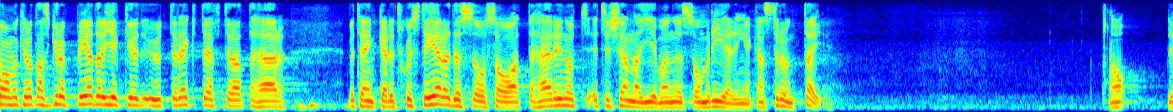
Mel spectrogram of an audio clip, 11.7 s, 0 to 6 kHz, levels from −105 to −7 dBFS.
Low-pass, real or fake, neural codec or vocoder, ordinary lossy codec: 5.4 kHz; real; none; none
